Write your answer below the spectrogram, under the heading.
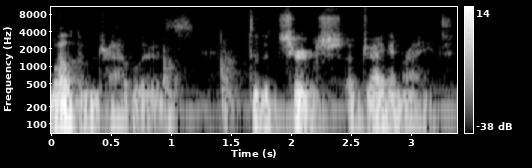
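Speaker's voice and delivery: low, quiet, hushed voice. Voicing a character who welcomes travelers: Gillian Anderson voice. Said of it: "she says".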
